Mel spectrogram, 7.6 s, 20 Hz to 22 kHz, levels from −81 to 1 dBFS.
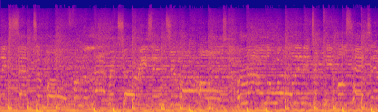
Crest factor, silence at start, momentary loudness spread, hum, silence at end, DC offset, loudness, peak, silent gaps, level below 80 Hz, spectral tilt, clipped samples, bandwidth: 14 dB; 0 s; 1 LU; none; 0 s; under 0.1%; -18 LUFS; -4 dBFS; none; -26 dBFS; -4 dB/octave; under 0.1%; 18 kHz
